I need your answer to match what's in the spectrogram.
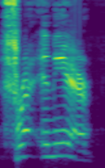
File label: voice message air alert, crew ships english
